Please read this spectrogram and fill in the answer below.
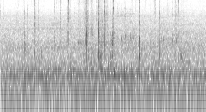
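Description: Hands pressing electrical tape and a small piece of aluminium soda can down inside a cardboard box: a run of irregular small clicks and crinkles.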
